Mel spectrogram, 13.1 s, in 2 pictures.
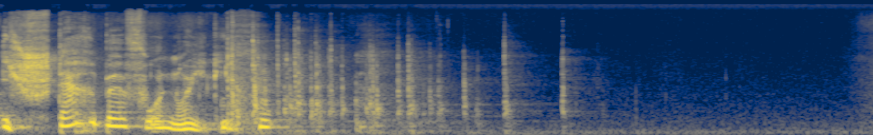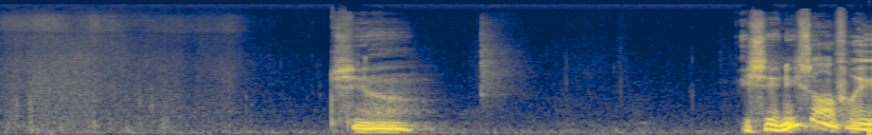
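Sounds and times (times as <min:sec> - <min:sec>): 
speech: 0:00.0 - 0:02.4, 0:09.1 - 0:09.8, 0:12.2 - 0:13.0
soft steady hiss: 0:00.0 - 0:13.0
typing on a computer keyboard: 0:01.6 - 0:04.4.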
